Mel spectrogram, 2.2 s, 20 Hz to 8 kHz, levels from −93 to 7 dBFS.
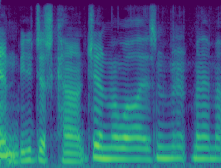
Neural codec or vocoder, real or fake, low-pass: autoencoder, 22.05 kHz, a latent of 192 numbers a frame, VITS, trained on many speakers; fake; 7.2 kHz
